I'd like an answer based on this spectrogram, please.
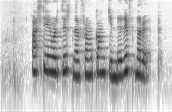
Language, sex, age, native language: Icelandic, female, 11, Icelandic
